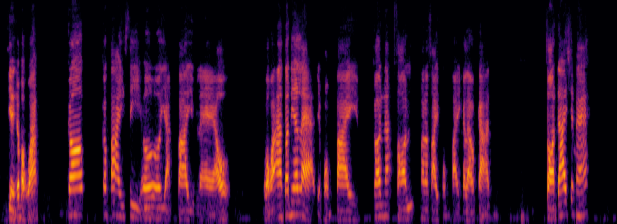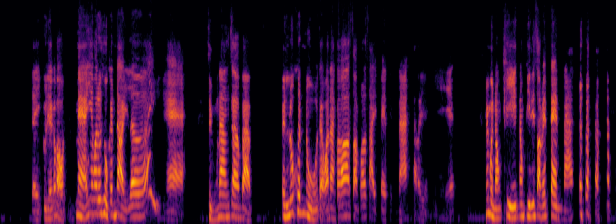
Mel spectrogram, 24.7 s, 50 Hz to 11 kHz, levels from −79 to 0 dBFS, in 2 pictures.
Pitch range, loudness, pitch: 140-180 Hz, -22 LUFS, 155 Hz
